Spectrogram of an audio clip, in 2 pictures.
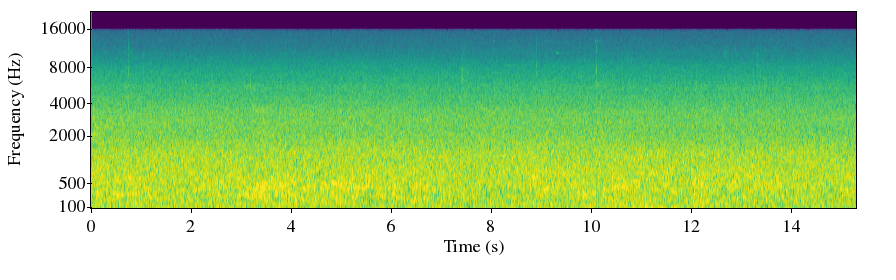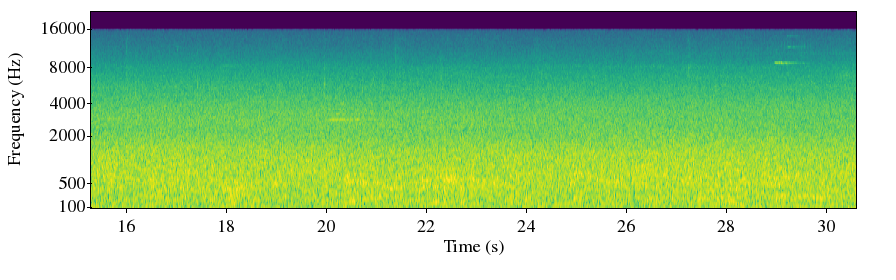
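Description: Steady, even background noise with nothing standing out: room tone in a large hall.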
